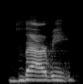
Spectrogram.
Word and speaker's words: very: You have to bite your lips. So it's like very, you gotta bite your sexy lips so that you pronounce the V instead of the W. So it's very, okay?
